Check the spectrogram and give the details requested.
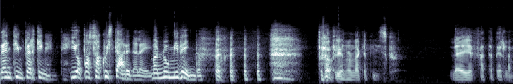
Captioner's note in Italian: risate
